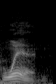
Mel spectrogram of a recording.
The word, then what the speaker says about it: Nguyen: That's, the Vietnamese name, but it's pronounced Nguyen.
